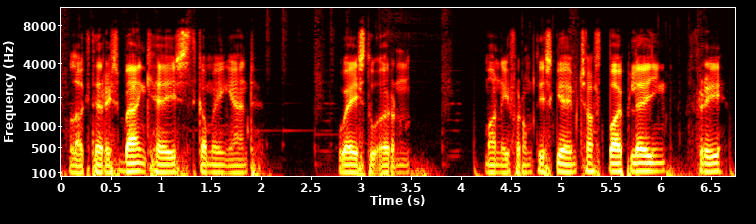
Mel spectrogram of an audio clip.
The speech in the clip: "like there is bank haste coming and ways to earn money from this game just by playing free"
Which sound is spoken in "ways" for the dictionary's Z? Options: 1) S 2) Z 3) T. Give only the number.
1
